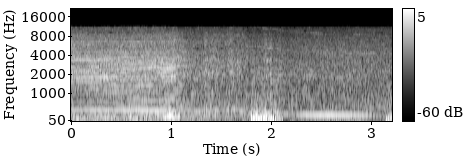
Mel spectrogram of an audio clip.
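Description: A racing car engine pops and drops sharply in pitch as the car slows.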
